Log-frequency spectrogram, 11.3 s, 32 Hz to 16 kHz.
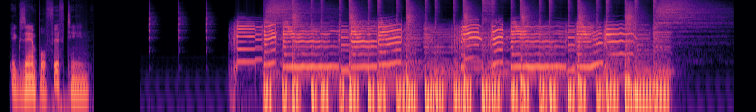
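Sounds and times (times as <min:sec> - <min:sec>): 
country rock music: 0:03.4 - 0:10.2.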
